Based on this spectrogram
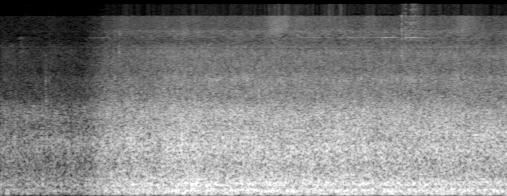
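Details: Steady roar of road traffic and passing vehicles swells after the first second and holds, with no animal voices heard.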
